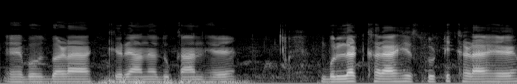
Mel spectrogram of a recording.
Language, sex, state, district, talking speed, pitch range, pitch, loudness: Hindi, male, Chhattisgarh, Sarguja, 140 wpm, 115-130 Hz, 120 Hz, -20 LUFS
